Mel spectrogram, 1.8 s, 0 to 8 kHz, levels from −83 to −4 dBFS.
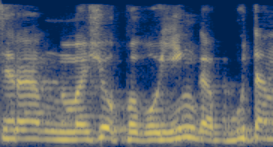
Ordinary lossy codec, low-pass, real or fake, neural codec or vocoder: MP3, 48 kbps; 7.2 kHz; real; none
